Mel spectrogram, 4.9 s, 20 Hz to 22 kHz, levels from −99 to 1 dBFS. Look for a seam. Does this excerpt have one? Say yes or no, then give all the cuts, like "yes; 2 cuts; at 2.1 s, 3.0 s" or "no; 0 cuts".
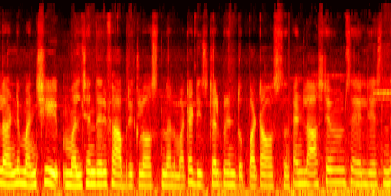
yes; 1 cut; at 3.5 s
